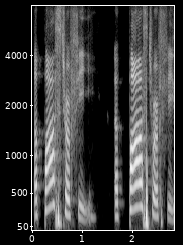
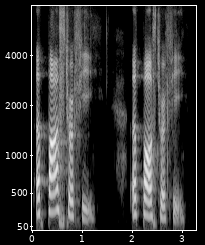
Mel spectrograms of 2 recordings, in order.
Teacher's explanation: So you have to put the emphasis in the second syllable. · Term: sílaba tônica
